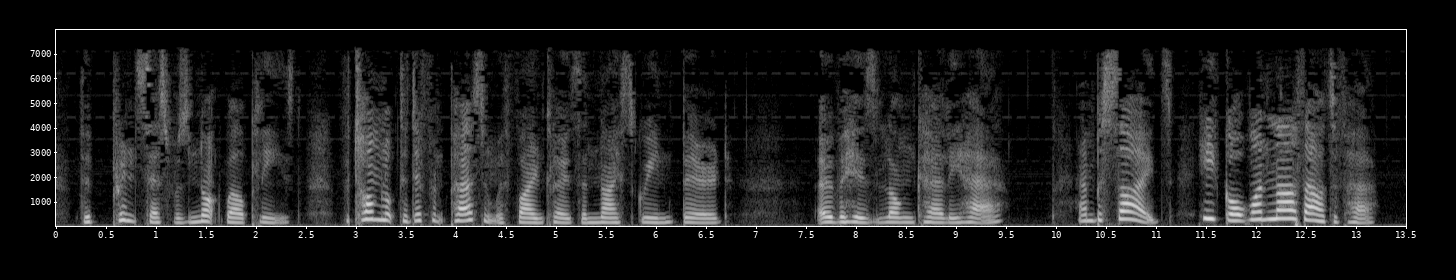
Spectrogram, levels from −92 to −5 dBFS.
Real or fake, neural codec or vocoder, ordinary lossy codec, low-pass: real; none; MP3, 32 kbps; 7.2 kHz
